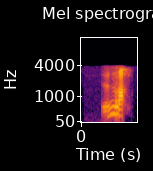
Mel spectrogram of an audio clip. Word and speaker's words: loch: And actually, you're supposed to say it like this, lochs. You got to have that. You should have that throat thing in the back, lochs. I can't do it very well.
